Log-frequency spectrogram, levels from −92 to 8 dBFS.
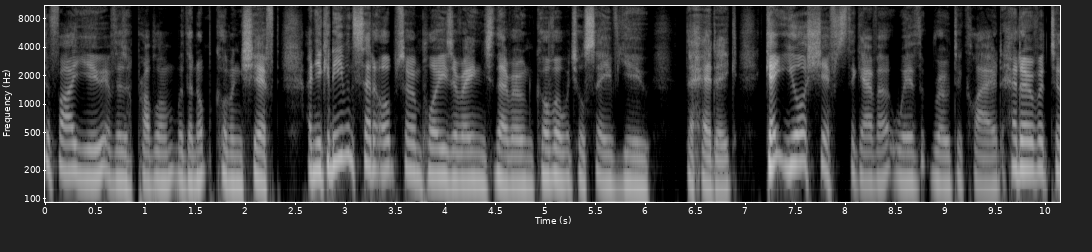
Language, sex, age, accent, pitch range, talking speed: English, male, 30-49, British, 150-195 Hz, 225 wpm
